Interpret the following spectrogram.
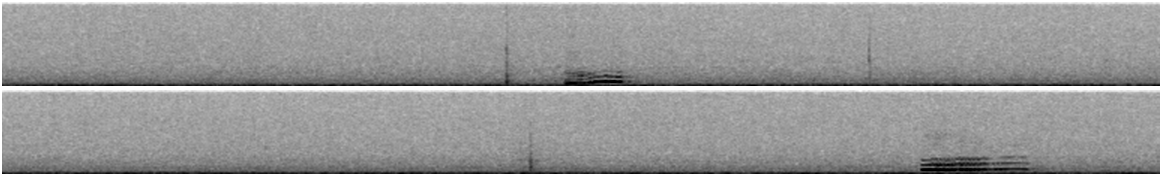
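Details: Loki, a male Munchkin cat, trilling while he plays indoors; two short rising chirrupy trills about ten seconds apart, near the fourth and fourteenth seconds, over a steady low hum.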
